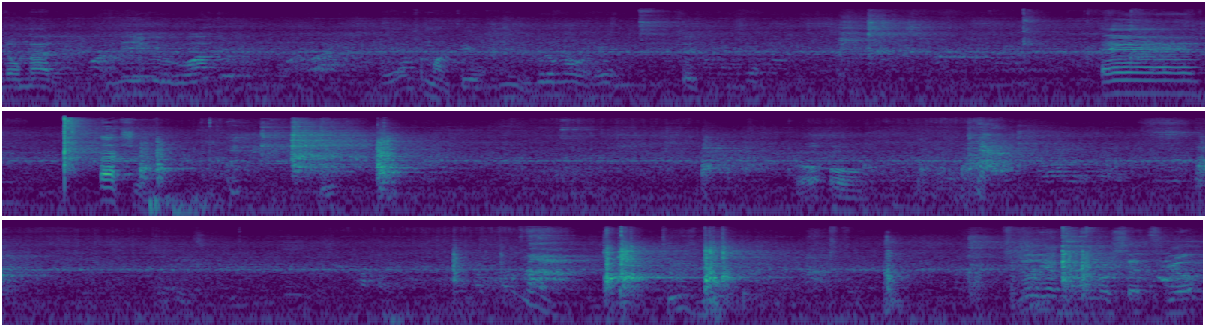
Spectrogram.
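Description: A man strains and grunts under a heavy leg press.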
